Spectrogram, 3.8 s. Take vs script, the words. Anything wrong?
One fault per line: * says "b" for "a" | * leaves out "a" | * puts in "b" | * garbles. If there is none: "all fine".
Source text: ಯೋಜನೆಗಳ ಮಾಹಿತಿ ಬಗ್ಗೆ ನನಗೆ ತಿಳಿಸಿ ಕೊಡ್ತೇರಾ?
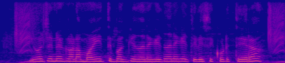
* puts in "ನನಗೆ"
